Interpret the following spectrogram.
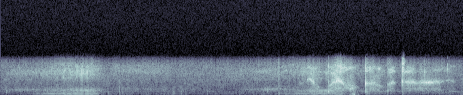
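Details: Sleeping father snoring, likened to an old car: rough, rattling breathing sounds with uneven louder snorts.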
